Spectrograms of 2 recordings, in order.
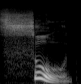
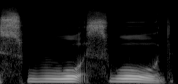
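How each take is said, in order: First: No w sound is heard after the s. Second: A w sound is heard after the s. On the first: The speaker calls it right. "without pronouncing the W" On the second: The speaker calls it wrong. "You don't say sw sword"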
